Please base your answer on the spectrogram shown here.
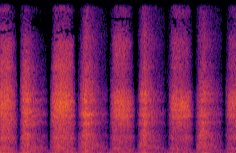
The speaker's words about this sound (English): Use your middle lungs and upper lungs. Nose, all nose. Now I want you to start using the shoulders.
